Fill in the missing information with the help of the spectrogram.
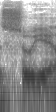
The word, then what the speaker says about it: Soulier: But anyways, he pronounces it Suye, like the French word for shoe.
